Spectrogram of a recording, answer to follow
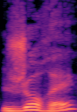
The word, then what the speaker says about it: j'aurais: J'aurais, final S not pronounced, tu aurais, same thing here, il aurait, elle aurait, final T not pronounced, so phonetically exactly the same form here.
